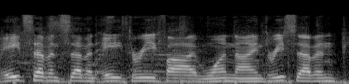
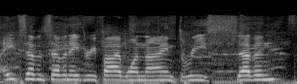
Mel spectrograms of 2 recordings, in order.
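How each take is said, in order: First: The number is read at a slower pace. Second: The number is read at a quicker pace.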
